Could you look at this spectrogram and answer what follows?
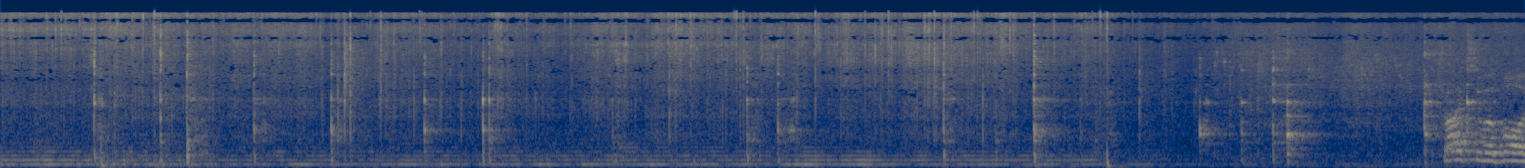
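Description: Food fries steadily in a shallow layer of oil in a pan, a continuous close sizzle with frequent crackles and scraping stirs, louder bursts near the end.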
